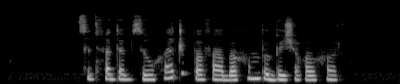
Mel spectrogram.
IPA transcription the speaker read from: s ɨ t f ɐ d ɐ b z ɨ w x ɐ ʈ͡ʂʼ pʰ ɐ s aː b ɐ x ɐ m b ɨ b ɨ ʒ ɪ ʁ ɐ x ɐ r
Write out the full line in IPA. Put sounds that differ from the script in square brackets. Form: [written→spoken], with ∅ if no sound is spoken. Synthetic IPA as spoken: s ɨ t f ɐ d ɐ b z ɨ w x ɐ ʈ͡ʂʼ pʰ ɐ [s→f] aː b ɐ x ɐ m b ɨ b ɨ ʒ ɪ ʁ ɐ x ɐ r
